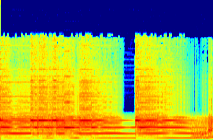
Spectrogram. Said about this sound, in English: The Nepalese meditation bowl is chiming, centering your mind and delight on The Art of the CEO, the show that brings you the most fascinating and, well, really the most helpful people from around our terrestrial orb.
